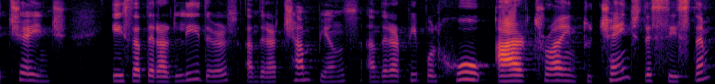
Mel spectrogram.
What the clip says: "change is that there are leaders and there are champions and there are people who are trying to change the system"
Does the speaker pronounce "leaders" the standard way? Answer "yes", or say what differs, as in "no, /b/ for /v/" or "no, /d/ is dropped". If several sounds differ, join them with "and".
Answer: no, /s/ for /z/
